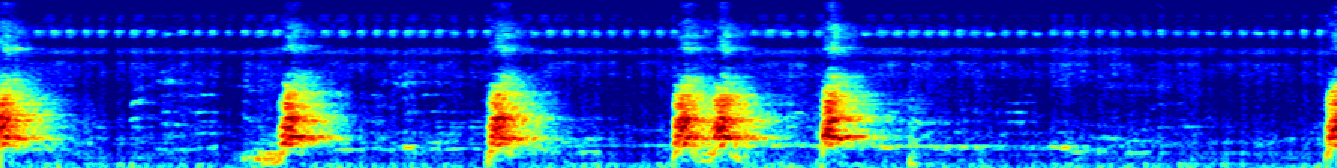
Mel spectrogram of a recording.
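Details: German Shepherd Leo, a pet dog, barking loudly at cattle passing the gate: loud, harsh barks in irregular bursts, some doubled, roughly every one to two seconds, over a steady high-pitched electrical whine.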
